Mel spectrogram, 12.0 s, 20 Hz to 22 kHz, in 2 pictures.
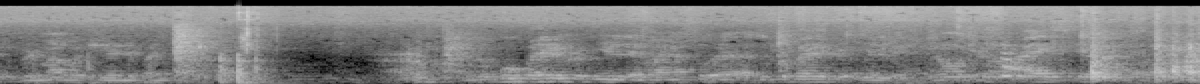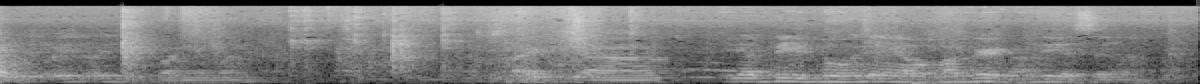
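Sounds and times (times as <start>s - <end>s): glass bottles and cups clinking: 0.4s - 2.4s.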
